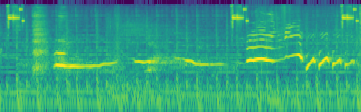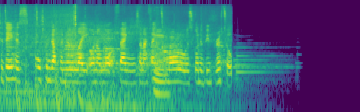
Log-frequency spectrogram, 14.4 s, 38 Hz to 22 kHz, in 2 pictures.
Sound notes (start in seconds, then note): 0.3 crying; 4.9 sobs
